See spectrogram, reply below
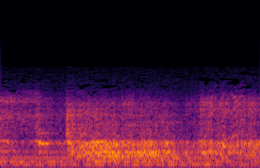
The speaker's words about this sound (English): Uh-oh. The robot's reaching for his ray gun. I've got to risk a shot.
